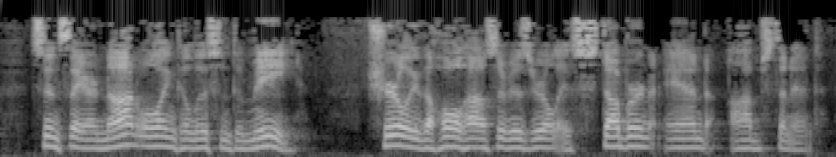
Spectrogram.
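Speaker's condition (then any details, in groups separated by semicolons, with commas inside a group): No condition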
